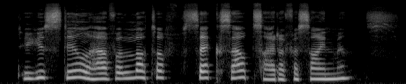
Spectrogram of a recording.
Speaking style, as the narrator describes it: Aziraphale asks very quietly

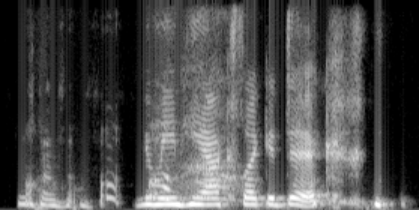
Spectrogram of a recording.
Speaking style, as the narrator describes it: Max laughed

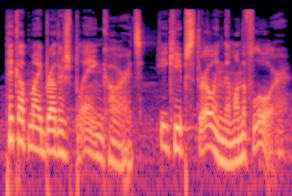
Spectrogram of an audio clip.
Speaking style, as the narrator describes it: she was laughing so hard and told me

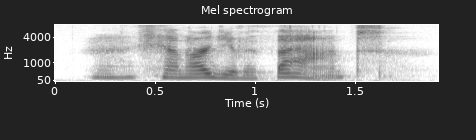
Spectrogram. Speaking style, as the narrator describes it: Crowley muttered

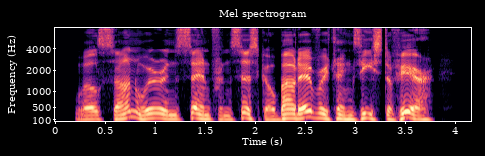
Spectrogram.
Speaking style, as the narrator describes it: Bill laughed, but not quite as loud as the first time

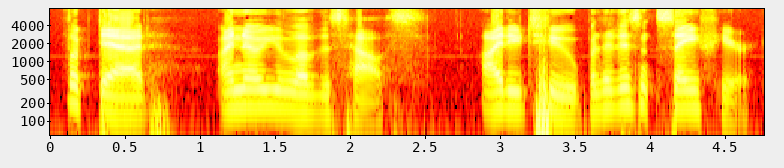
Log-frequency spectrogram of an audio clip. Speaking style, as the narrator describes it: said in a forceful tone

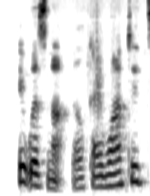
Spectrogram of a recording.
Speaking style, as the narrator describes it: said Mother Farthing

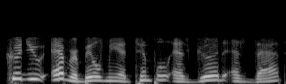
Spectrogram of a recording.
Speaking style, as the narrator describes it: asked the Lord

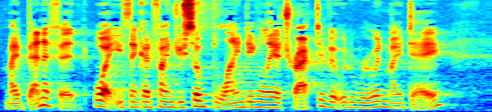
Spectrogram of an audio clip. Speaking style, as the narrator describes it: Draco snorted

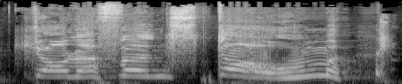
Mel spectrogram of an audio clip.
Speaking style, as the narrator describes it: bellows

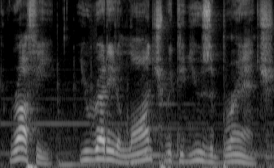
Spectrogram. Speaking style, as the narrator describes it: said Miyazaki

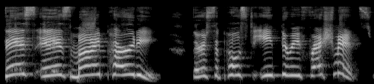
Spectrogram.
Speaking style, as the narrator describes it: Ramona howled

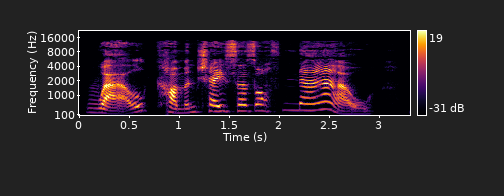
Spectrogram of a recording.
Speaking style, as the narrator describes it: mocked the two boys, sliding about

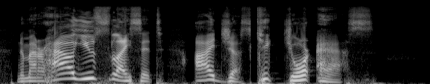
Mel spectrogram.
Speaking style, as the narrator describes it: Jim won the fight, and he yelled

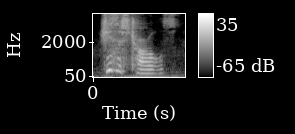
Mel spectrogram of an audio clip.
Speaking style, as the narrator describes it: Jake hisses

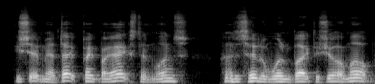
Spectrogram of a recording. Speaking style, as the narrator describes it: Reggie laughed

